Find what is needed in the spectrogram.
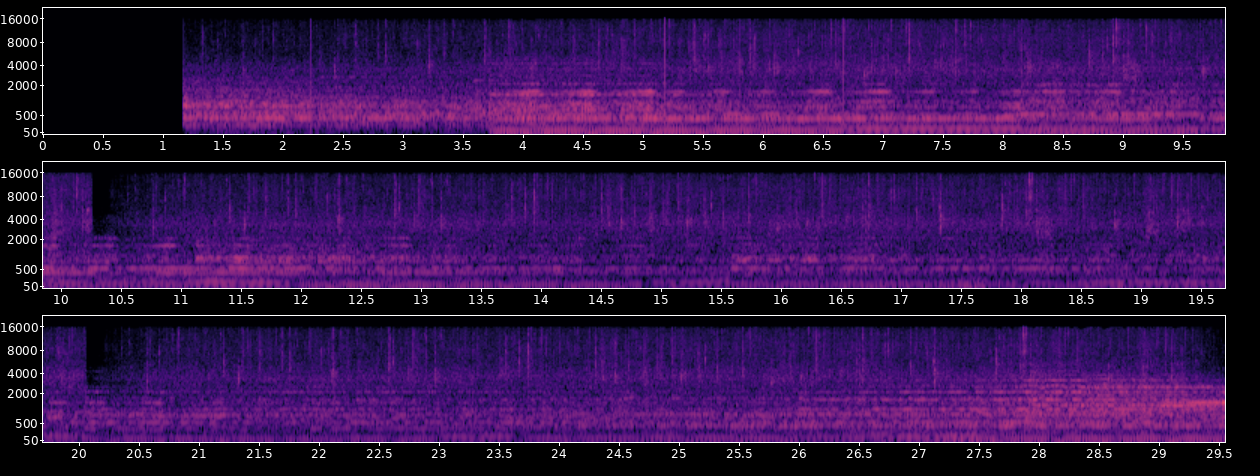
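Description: Steady rain falling, under soft ambient music whose low bass notes change every second or two beneath held chords. It begins abruptly about a second in after silence.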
